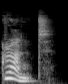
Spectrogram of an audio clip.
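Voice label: "grunt", British English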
